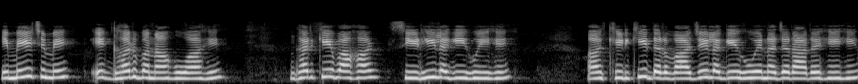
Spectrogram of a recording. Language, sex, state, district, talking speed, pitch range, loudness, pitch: Hindi, female, Uttar Pradesh, Jalaun, 160 wpm, 285-315 Hz, -12 LUFS, 295 Hz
